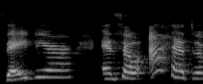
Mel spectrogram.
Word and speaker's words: Xavier: just politely told that I have been pronouncing it Xavier with my Southern Belle accent, and it's Xavier.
